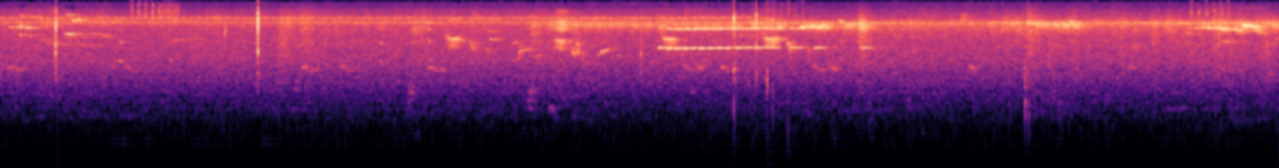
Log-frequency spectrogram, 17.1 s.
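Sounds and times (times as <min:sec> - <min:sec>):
bird chirps: 0:04.1 - 0:11.7.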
